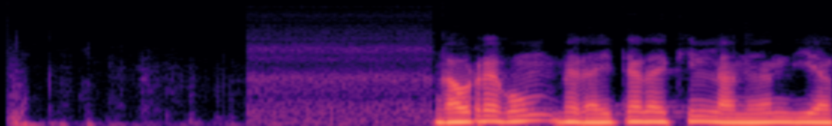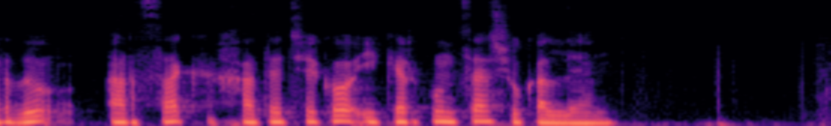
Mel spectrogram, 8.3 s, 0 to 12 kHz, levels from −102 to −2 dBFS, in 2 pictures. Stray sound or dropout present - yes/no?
no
